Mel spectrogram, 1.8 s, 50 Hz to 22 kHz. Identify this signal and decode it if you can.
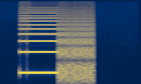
POCSAG pager data (1200 baud), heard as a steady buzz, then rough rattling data.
